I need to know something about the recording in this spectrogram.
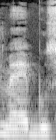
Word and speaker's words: Moebus: link del progetto mebus Io penso che si pronunci mebus è scritto moebus e mi piacerebbe effettivamente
